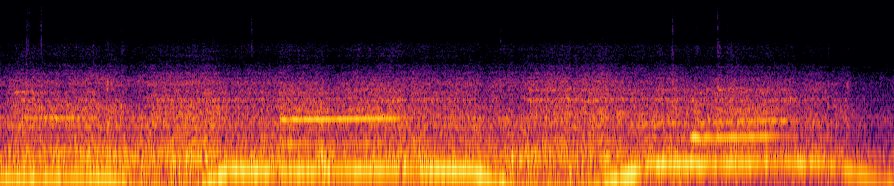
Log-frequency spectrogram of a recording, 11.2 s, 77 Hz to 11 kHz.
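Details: 2004 Toyota Matrix XRS with 6-speed manual: a steady whine climbs in pitch with engine speed each time the car pulls in gear while accelerating.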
